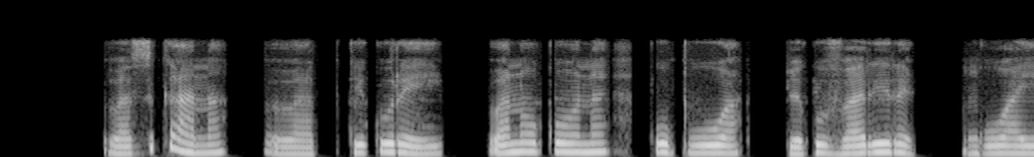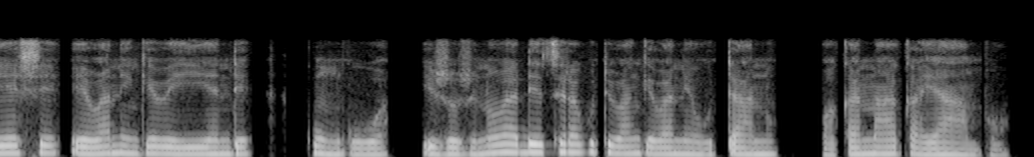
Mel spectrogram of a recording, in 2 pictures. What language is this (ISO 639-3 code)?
ndc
